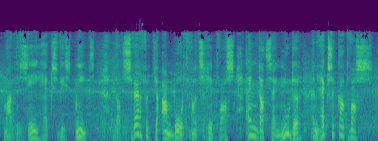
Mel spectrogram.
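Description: A man reading a children's story aloud as narrator, slow and expressive. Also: mid-range voice, a little hiss or hum.

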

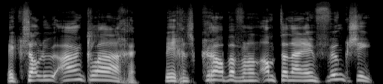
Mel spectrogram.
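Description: A man's voice: mid-range voice, very animated, moderate pace, dry recording, studio quality, pitched above the performer's own voice. Een man die een verwaande, zeurderige stadsopzichter speelt in een voorgelezen kinderverhaal. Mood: furious. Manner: pompous, whiny and indignant. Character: fussy pompous male city official.

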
